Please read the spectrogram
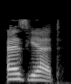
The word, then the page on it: as yet: British English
